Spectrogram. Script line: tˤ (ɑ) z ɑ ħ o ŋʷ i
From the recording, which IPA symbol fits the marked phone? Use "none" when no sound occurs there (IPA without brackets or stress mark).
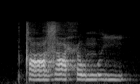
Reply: ɑ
